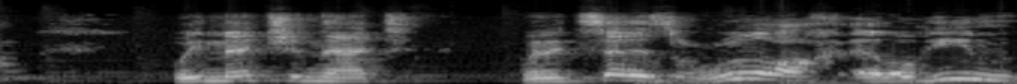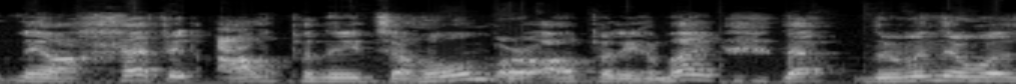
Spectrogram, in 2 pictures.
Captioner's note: Hebrew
